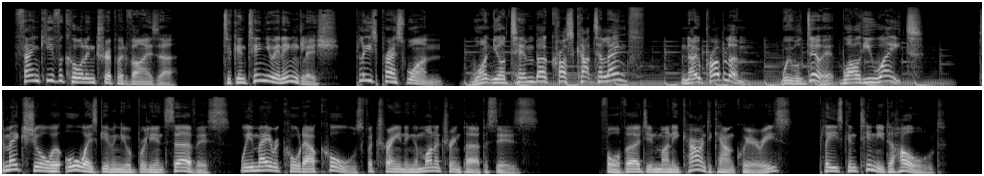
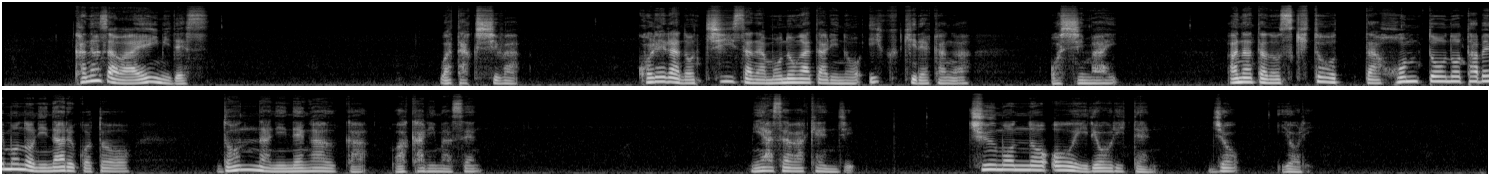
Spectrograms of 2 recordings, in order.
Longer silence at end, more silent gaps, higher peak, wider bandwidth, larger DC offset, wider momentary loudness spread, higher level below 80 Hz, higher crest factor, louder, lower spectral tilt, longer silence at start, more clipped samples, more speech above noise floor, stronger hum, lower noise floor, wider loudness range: second, 0.4 s vs 1.85 s; first, 1.83-1.94 s, 3.39-3.44 s, 9.55-9.63 s vs none; second, -4 dBFS vs 0 dBFS; second, 16.5 kHz vs 18.5 kHz; neither; second, 9 LU vs 14 LU; first, -40 dBFS vs -54 dBFS; about the same, 18 dB vs 22 dB; about the same, -20 LUFS vs -19 LUFS; about the same, -5 dB/octave vs -4.5 dB/octave; second, 0.15 s vs 0.75 s; neither; first, 64 dB vs 37 dB; neither; first, -84 dBFS vs -55 dBFS; second, 3 LU vs 11 LU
